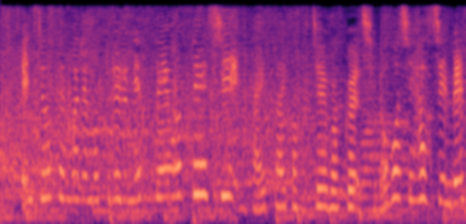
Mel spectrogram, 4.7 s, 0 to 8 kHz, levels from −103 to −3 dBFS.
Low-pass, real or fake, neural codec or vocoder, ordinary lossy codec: 7.2 kHz; fake; vocoder, 44.1 kHz, 128 mel bands, Pupu-Vocoder; none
